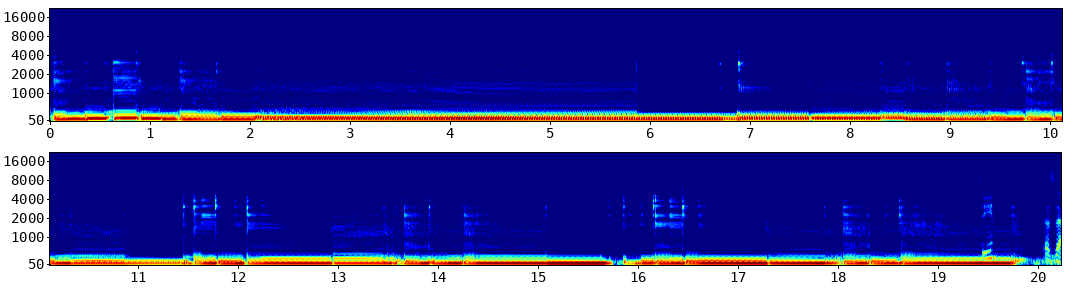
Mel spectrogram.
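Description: Electric guitar played through a distortion pedal in a home pedal setup, thick sustained chords and picked riffs ringing for about twenty seconds with brief gaps, loud and close with no talking.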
